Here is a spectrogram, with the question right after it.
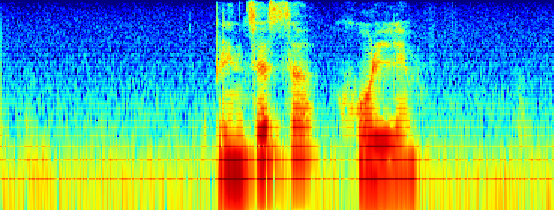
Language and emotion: Russian, neutral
